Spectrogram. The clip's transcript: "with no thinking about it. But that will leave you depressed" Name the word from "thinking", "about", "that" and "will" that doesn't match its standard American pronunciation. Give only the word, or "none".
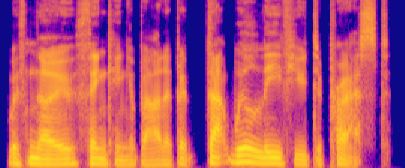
none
